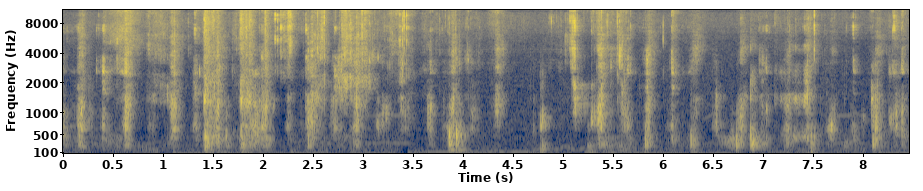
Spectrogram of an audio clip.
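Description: Lettuce leaves crinkle and rustle close to a microphone.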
